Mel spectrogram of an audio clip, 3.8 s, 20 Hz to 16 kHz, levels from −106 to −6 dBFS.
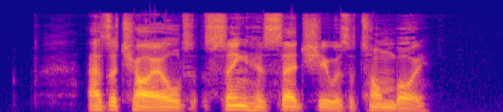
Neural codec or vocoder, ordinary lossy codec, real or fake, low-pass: none; AAC, 48 kbps; real; 9.9 kHz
